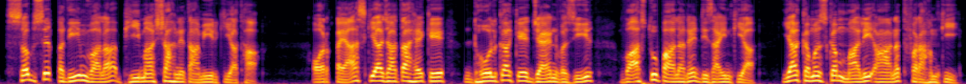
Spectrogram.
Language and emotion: Urdu, neutral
